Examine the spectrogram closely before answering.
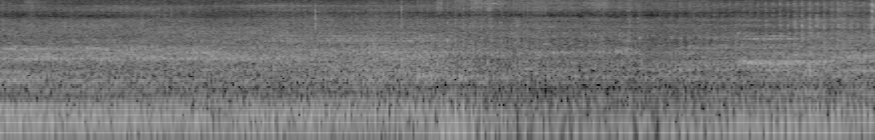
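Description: Motorcycle engine idling steadily with a fast even pulse, dipping slightly in level about three seconds in.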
